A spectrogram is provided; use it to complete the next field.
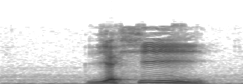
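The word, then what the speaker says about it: יְהִי: This is only a half vowel. Yehi. And so the word is a one-syllable word, yehi.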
